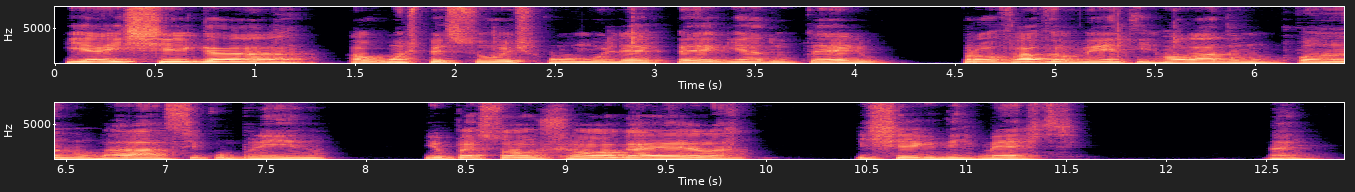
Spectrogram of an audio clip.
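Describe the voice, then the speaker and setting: A man's voice: mid-range voice, little pitch movement, normal speed, warm tone. A man with a Brazilian accent, hosting a podcast, thoughtfully retelling a scene as he imagines it aloud. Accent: Brazilian Portuguese. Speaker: podcast host. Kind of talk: reflective conversational storytelling.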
